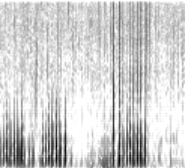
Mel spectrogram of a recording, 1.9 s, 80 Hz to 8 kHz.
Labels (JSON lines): {"label": "biophony, damselfish", "recorder": "SoundTrap 300"}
